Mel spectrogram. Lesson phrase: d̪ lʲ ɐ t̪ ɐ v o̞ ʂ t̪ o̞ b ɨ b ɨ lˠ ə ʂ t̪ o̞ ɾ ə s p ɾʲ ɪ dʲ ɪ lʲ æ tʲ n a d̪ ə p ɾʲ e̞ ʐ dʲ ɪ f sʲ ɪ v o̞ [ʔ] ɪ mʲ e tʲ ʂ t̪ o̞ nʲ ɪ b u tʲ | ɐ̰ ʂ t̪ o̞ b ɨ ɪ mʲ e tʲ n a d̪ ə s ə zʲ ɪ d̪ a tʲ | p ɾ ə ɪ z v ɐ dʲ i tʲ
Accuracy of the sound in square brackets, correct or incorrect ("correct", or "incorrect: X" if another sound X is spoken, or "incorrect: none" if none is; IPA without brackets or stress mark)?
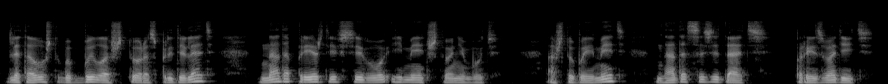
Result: correct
